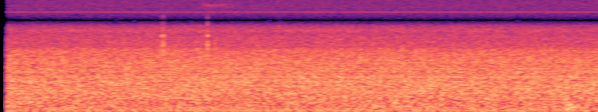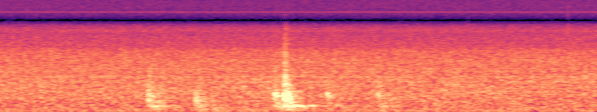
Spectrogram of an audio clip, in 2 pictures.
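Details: Steady broadband hiss with a few faint clicks and knocks, and no animal voice.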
